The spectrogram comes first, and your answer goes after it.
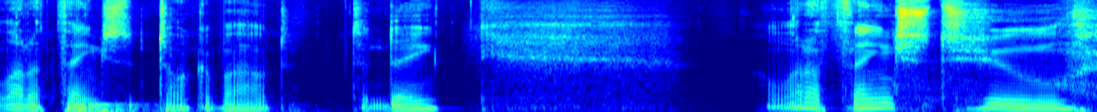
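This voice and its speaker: Soft-spoken and at very even loudness, a man talks at a fairly slow pace with long, frequent pauses in a dry, close sound with no echo. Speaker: livestream host. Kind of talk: casual livestream chat.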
